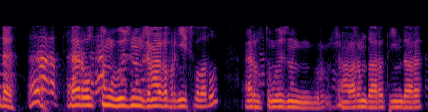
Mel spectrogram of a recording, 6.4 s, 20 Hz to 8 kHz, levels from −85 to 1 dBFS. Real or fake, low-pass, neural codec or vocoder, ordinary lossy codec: real; 7.2 kHz; none; AAC, 16 kbps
